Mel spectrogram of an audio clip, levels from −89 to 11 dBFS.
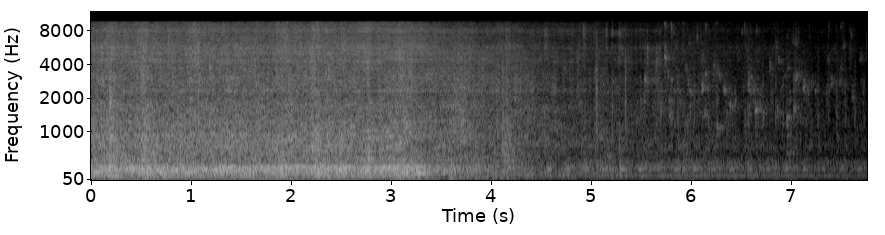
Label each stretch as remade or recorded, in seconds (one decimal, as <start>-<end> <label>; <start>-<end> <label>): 0.0-2.6 recorded; 2.6-5.7 remade; 5.7-7.8 recorded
